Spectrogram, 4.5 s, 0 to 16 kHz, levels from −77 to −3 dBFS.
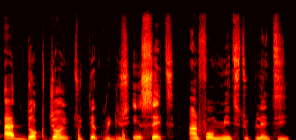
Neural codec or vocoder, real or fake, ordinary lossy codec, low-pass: vocoder, 48 kHz, 128 mel bands, Vocos; fake; none; 14.4 kHz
